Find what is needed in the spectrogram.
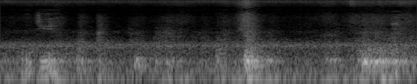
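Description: A man's low, broken speech, with one sharp knock about halfway through.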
